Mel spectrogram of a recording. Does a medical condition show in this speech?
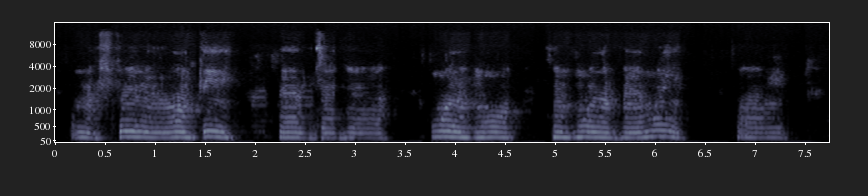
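Yes: ALS; diagnosed at 21, San Francisco ALS clinic, arm nerve issues, weak hands, trouble running, slow progressor; almost 13 years since diagnosis, wheelchair user, needs help showering, dressing and everyday tasks.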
